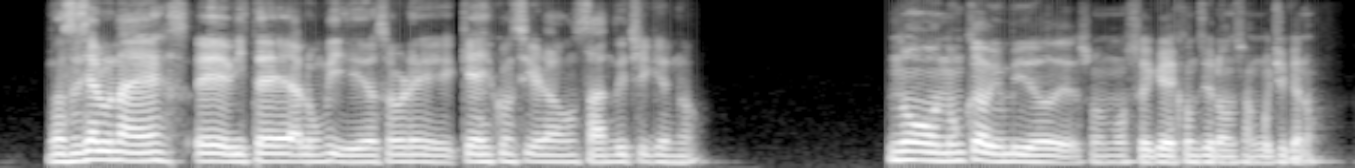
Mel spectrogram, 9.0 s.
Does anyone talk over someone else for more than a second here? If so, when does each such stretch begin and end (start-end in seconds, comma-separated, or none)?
none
